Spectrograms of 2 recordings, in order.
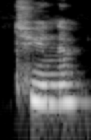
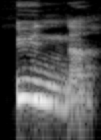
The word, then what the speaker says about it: une: Est une journée. Et make a very specific sound that we're going to see later. Une. Une. I pronounce the U, I pronounce the N. I don't pronounce the E.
